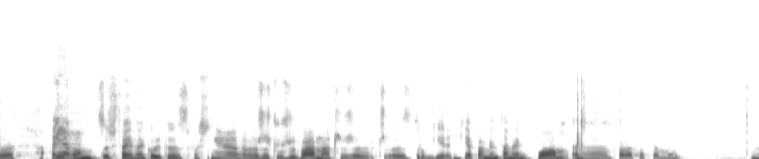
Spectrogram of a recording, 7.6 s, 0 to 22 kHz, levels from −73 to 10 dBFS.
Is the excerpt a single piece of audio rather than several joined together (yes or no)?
yes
